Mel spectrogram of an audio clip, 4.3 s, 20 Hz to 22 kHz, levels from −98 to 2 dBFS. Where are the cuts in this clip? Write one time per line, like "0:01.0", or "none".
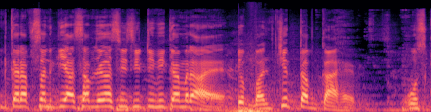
0:02.3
